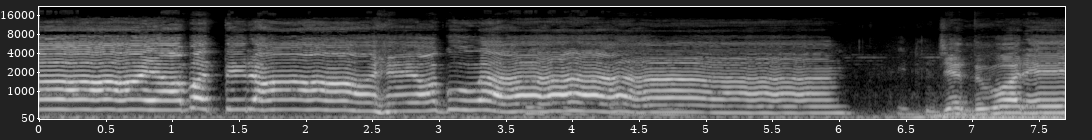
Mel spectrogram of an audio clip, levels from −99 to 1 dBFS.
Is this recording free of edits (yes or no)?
yes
